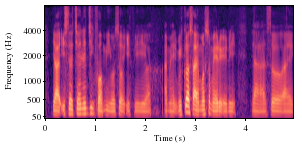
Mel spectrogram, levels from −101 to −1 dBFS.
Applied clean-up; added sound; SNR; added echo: none; none; none; none.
